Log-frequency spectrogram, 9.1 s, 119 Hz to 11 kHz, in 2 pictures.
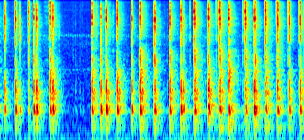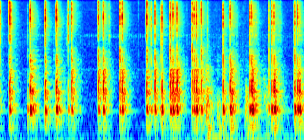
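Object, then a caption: Laminate tabletop. Polished acrylic nails on both hands tap rapidly on a flat, solid white laminate tabletop, producing quick bursts of sharp, bright clicks with a hollow knock around 312 Hz. Each tap dies away almost instantly, and the runs of tapping break off in brief pauses before starting again.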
